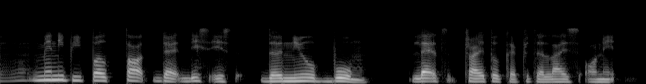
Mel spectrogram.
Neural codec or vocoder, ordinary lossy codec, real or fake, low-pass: codec, 16 kHz, about 1 kbps, DyCAST, with the encoder's durations; none; fake; 5.4 kHz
